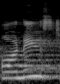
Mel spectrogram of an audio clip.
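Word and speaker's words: honest: एन ऑनेस्ट मैन. Now here देखिए ऑनेस्ट spelling हो रही है एच से स्टार्ट हो रही है बट एच इज a silent. आवाज़ क्या की निकल रही है? ओ.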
